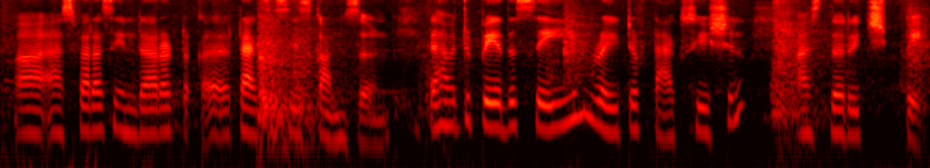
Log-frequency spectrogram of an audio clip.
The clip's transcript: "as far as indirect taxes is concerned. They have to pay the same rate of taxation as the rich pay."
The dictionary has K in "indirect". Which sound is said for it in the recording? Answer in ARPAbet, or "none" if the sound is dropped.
none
